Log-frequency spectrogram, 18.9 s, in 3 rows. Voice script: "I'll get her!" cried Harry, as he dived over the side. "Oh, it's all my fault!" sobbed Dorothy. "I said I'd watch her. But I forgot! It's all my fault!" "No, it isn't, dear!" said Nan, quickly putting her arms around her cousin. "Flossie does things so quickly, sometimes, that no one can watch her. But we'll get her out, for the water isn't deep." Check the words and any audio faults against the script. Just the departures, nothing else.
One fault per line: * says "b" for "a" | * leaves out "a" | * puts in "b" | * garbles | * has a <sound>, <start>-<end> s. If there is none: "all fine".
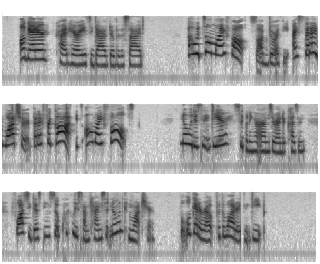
* leaves out "Nan quickly"
* has a dropout, 17.4-17.5 s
